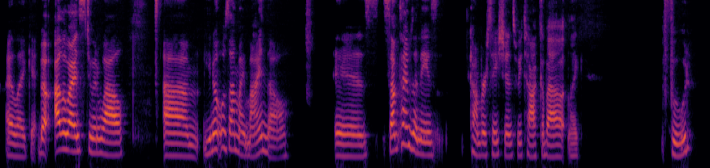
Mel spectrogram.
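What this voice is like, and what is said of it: Slightly raspy, husky voice. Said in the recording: “dealing with this super sexy ... this like voice ... take up a phone line side gig ... My voice is still a little raspy.”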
